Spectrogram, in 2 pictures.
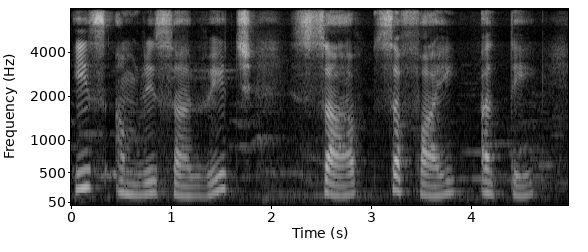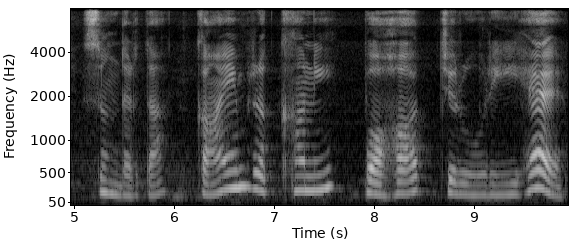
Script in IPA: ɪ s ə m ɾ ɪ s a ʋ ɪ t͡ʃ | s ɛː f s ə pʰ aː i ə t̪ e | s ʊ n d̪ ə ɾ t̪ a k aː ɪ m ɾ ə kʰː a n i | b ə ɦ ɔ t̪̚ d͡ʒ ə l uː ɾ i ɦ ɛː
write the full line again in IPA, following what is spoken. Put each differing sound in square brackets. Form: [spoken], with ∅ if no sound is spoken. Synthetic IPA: ɪ s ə m ɾ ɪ s a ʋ ɪ t͡ʃ | s [aː] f s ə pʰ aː i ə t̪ e | s ʊ n d̪ ə ɾ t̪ a k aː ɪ m ɾ ə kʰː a n i | b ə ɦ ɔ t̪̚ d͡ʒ ə [ɾ] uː ɾ i ɦ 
